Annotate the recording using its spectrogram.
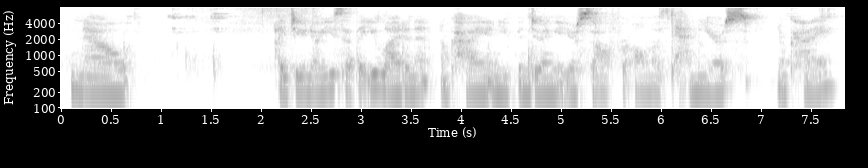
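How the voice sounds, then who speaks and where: Soft-spoken and gentle in tone, a woman talks at a moderate pace and medium pitch with fairly even intonation. Long, frequent pauses break it up, with music in the background. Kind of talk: ASMR role-play hair consultation. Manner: soft-spoken, gentle.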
